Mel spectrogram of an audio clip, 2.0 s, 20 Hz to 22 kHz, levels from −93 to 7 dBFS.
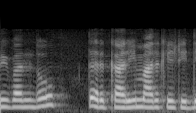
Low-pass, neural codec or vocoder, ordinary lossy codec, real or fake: none; codec, 16 kHz, 0.8 kbps, ZipCodec; none; fake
